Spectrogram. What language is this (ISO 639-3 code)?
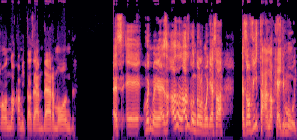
hun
